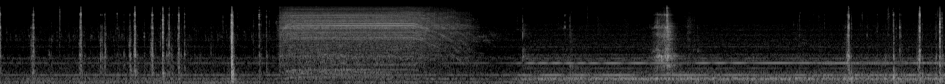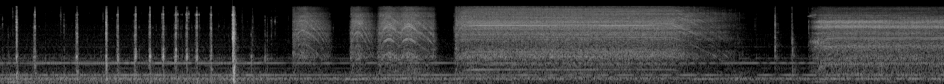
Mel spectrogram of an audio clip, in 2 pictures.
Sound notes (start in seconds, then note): 0.1 metal clinking; 2.7 drilling; 7.8 metal clinking; 12.3 drilling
